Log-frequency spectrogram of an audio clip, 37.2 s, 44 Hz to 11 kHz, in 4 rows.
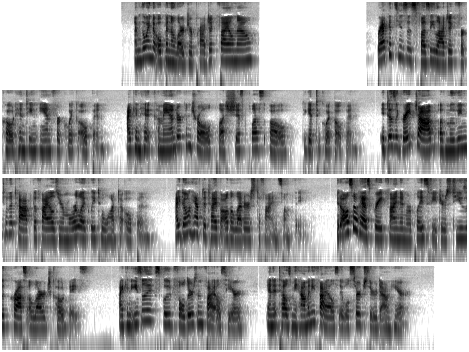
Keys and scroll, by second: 12.7 shift+super+o, 24.5 Escape, 25.3 alt+shift+super+f.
